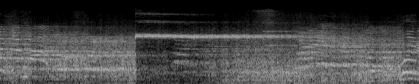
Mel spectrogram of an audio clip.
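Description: A referee's whistle blown in one long, steady high blast of about a second and a half, starting about a third of the way in, over a background of crowd chatter.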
